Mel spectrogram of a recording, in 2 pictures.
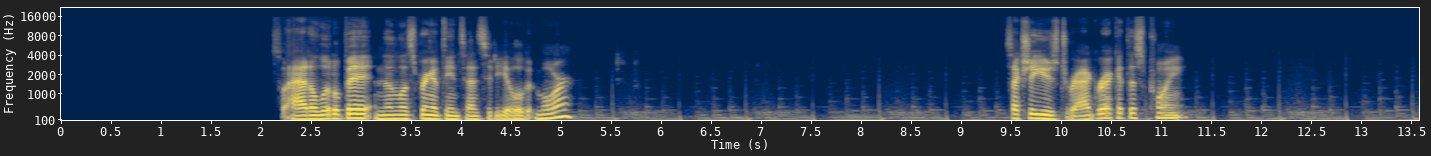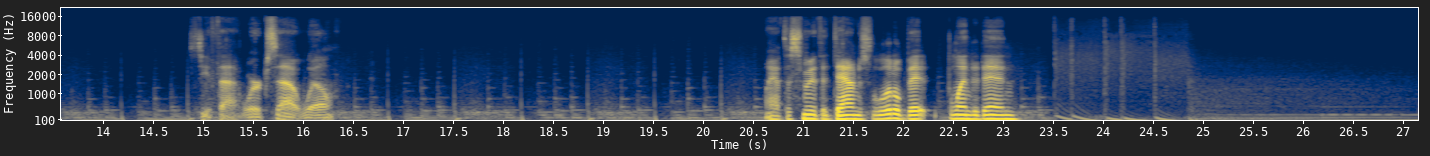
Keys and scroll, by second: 1.9 s, 2.6 space, 5.8 space, 8.8 ctrl+z, 14.4 ctrl+z, 15.8 ctrl+z, 16.3 ctrl+shift+z.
